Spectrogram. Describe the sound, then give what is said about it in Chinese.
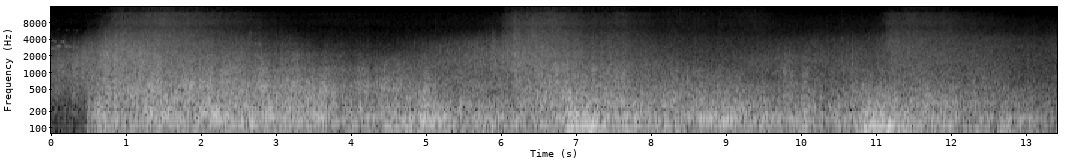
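Loud, continuous roar of stormy sea waves with gusting, howling wind, swelling into heavier surges every few seconds, on a stormy night at sea by a fishing village in the Netherlands; no voices. “在一个狂风怒吼的晚上，强烈的风暴卷走了一艘渔船。”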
